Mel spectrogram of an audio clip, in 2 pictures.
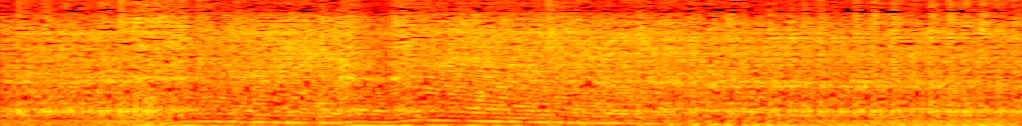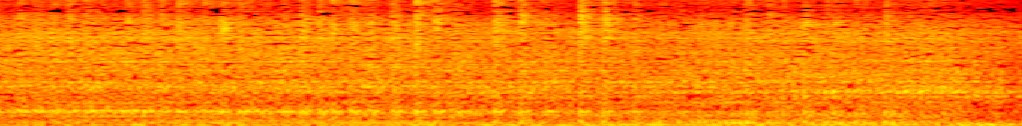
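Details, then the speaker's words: Kawasaki Ninja RR two-stroke, overbored, block and piston check: quick throttle blip then even, buzzy idle, slight smoke, no knocking or rattle from the bottom end; normal idle. "Jadi ini agak asap dikit ya bosku. Jadi di sini buat mesin dia halus banget sih ya."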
